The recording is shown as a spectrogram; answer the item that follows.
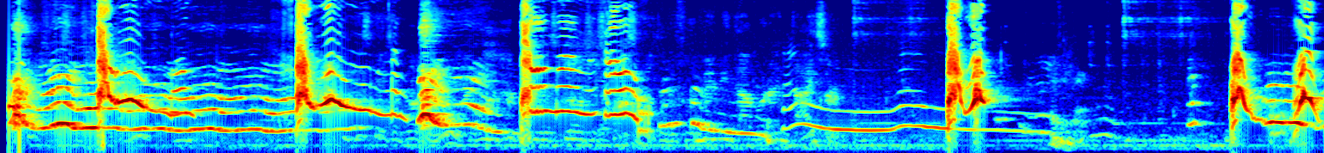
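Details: Small Chihuahua howling in imitation of a Samoyed after watching a dog programme: long wavering tonal howls with rich harmonics, sliding up and down, broken by sharp yips and short barks, several howl phrases over the span.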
